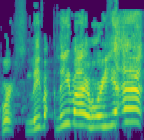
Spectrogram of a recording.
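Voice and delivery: dad calling for his missing son in Kmart, loud and high. Retold or imitated. Father calling for lost son.

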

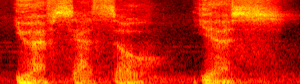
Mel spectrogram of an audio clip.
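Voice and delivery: low, soft, still answer; soft reply. Retold or imitated. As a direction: say it barely above a breath. Jesus answers governor, very soft.

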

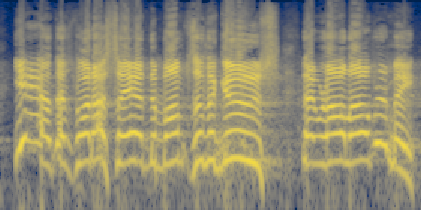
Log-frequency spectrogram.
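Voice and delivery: exasperated insistence. Retold or imitated. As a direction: cry it out as if obviously right. Friend insists when corrected.

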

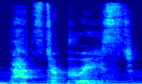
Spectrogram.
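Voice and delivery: slow, breathy whisper; hushed whisper. Retold or imitated. Telling friends the priest just walked in, whispered. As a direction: whisper it so the priest won't hear.

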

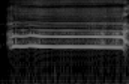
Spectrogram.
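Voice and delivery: excited fan squeal. Retold or imitated. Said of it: "they were like".

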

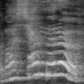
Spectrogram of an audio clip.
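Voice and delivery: put-on shouting at a girl standing in the snow at midnight; retold shout. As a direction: yell the question at her, laughing. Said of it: "Och så skrek jag".

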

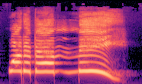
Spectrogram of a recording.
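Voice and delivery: very high, loud parrot protest; shriek. Acted. Parrot protesting his fate, outraged shriek. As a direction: shriek it, falling off at the end. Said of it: "shrieked Harry".

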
